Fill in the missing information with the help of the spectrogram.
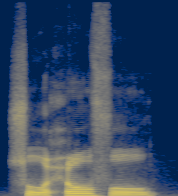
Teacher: kalau shad bibir tetap manyun ke depan, tapi lidahnya yang diangkat ke atas.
